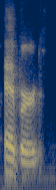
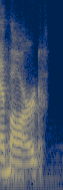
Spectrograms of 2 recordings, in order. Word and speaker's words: Ebbard: And Ebbard, not Ebbard, which is fine because it is spelled Ebbard. But Ebbard is actually just the word bard.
